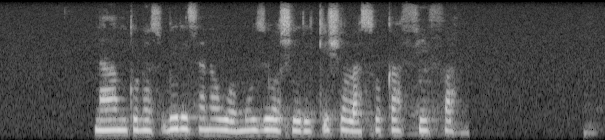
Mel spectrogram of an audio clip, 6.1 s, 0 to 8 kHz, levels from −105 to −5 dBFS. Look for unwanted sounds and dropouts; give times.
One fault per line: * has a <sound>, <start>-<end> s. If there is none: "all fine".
all fine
